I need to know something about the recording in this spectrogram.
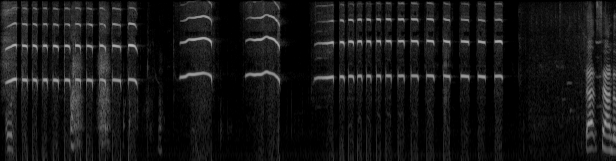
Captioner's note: bird song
